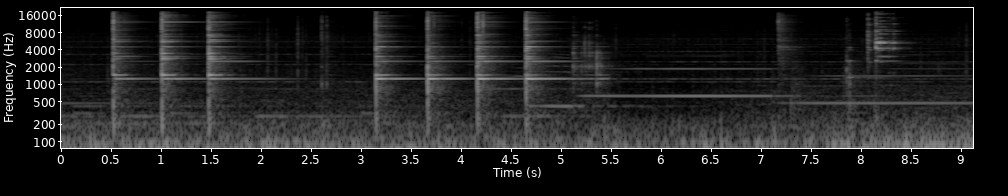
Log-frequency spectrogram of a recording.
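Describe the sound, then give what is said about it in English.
Metallic hammer strikes ring on an anvil in a forge as a blade is being crafted, a steady, uneven series of about eight sharp clanging blows with bright ringing tails, fairly loud over a low rumbling background, followed by softer metallic clinks. “On the outlands of Homingard, a lone dwarf stood in a forge, the pounding of hammer on anvil resonating through his hardened muscles.”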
